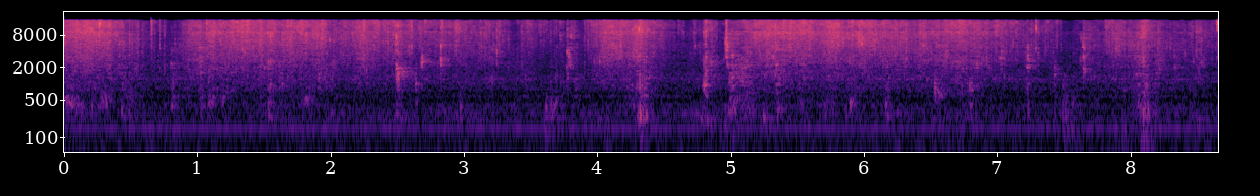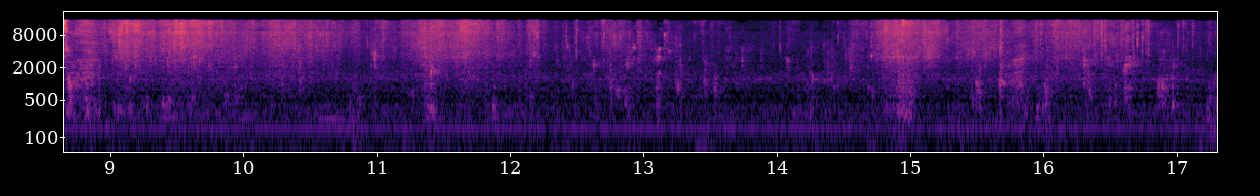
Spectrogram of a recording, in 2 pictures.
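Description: Close-up wet chewing, lip-smacking and slurping on fatty braised pork, a dense run of irregular squelches and clicks over a steady low hum.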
